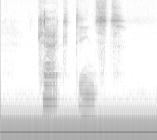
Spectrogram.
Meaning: 1. church service (Christian religious meeting taking place in accordance with liturgy) 2. service to a church (e.g. in practicing an office)
- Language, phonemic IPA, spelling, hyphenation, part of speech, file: Dutch, /ˈkɛrk.dinst/, kerkdienst, kerk‧dienst, noun, Nl-kerkdienst.ogg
